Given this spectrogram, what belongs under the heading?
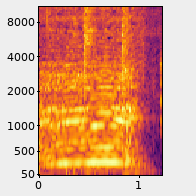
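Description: A mother cow moos once, a loud, sustained low call lasting about a second, close by and alone, at a cattle tagging where a rider on horseback moves the cow away from her calf.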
